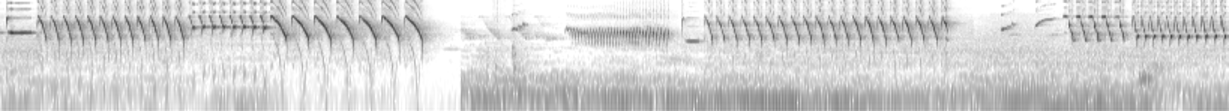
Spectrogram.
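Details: Canary song used as a master song for training contest birds: rapid repeated trills, slurred descending whistles, a steady pure whistled note, then more fast rolling trills, with a soft low hum beneath.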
